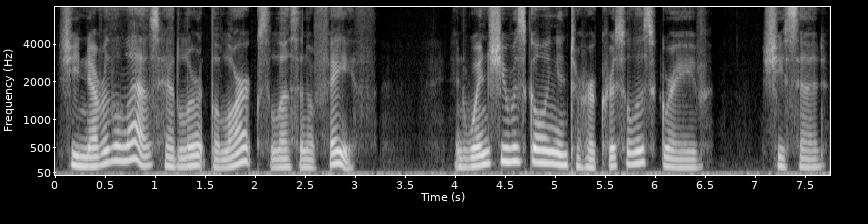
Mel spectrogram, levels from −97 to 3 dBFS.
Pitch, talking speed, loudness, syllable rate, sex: 180 Hz, 155 wpm, -17 LUFS, 4.4 syllables/s, female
